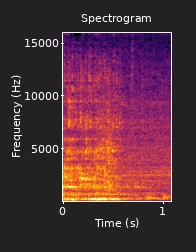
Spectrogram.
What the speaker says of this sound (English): slightly lift up on the handle to add some water to the bowl if needed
